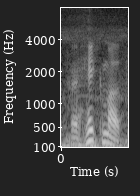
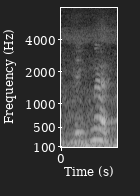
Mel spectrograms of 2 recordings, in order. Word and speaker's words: Hikmet: Hikmat. Hikmet.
